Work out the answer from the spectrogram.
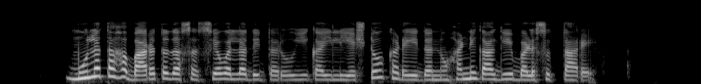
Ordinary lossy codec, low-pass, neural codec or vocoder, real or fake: none; none; none; real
